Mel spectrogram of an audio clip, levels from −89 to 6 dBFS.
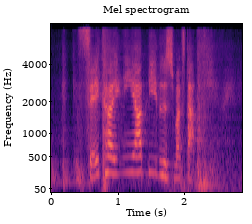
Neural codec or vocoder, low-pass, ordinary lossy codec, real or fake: codec, 16 kHz, 0.3 kbps, FocalCodec; 7.2 kHz; none; fake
